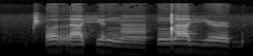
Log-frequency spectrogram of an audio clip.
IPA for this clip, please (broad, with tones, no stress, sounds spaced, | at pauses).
t͡ʃʼ ɔ˦ r a˦ fʲ ɐ˦ ŋ ã˨ | ŋ͡ǃ a˦ vʲ ə˞˦˨ b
